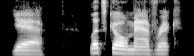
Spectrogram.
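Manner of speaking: loud, dead-serious, confident tone. Retelling a four-year-old son's answer at the door: imitating a very serious, confident reply. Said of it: "very serious and very confidently".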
